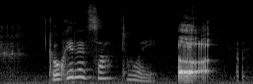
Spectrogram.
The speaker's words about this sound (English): Wow, that burp registered so loud on my I love it. You have really good burps.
